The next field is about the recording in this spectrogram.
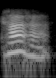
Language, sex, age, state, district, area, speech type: Odia, female, 45-60, Odisha, Nayagarh, rural, conversation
